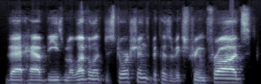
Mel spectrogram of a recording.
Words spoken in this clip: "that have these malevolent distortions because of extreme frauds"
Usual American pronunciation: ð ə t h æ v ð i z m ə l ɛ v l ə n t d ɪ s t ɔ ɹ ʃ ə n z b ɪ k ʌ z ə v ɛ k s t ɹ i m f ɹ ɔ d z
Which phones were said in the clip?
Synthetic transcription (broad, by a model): ð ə t h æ v ð i z m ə l ɛ v l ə n d ɪ s t ɔ ɹ ʃ ə n z b ɪ k ʌ z ə v ɛ k s t ɹ i m f ɹ ɔ d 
